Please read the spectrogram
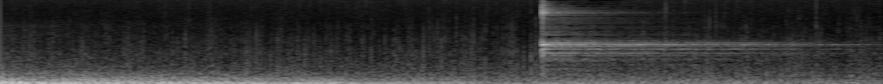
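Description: Dramatic soundtrack hit: a deep boom that fades away over about two seconds, then, near the end, a sharp metallic ping that rings on with a steady high tone.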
